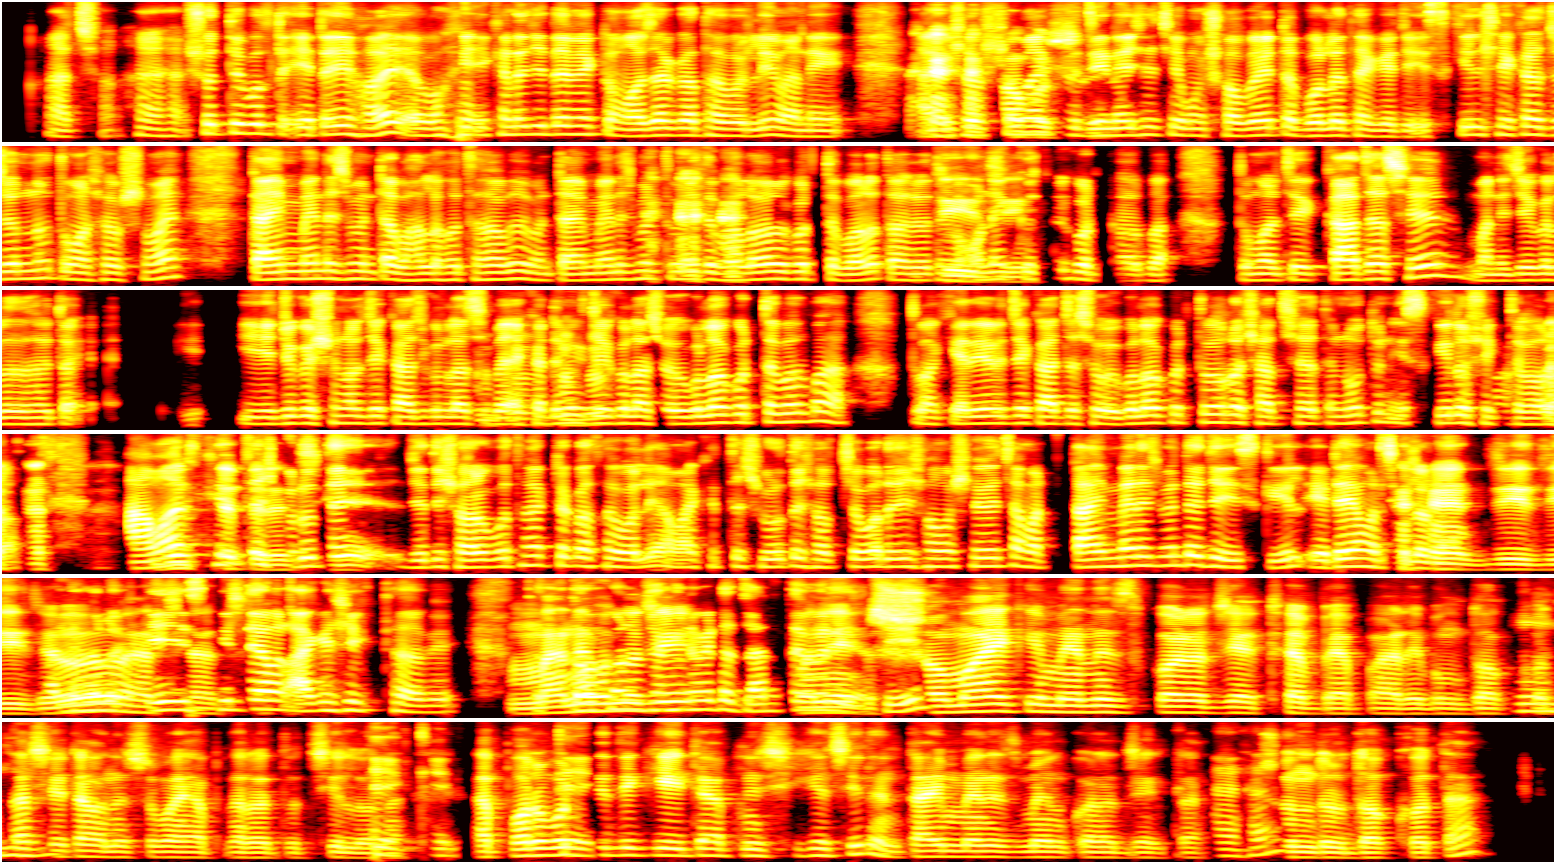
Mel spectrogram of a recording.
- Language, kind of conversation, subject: Bengali, podcast, নতুন দক্ষতা শেখা কীভাবে কাজকে আরও আনন্দদায়ক করে তোলে?
- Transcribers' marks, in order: other background noise; laughing while speaking: "এবং"; chuckle; in English: "time management"; in English: "time management"; chuckle; in English: "educational"; in English: "academic"; chuckle; tapping; in English: "time management"; laughing while speaking: "হ্যা, হ্যা"; in English: "time management"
